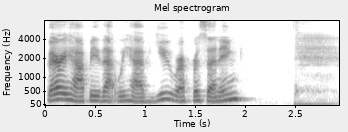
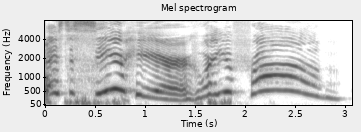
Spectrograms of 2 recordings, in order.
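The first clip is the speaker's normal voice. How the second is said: high, loud and slow, hammed-up friendly; overeager American small talk; 14 semitones higher, 9 dB louder, slower than usual. Mocking Americans meeting abroad, slow loud gushing chatter. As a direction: stretch each word like a delighted tourist. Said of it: "if you see other Americans in Europe".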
